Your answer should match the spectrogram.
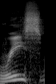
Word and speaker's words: Rhys: How would you pronounce this first name? R-H-Y-S. – Oh, Reese McGovern.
